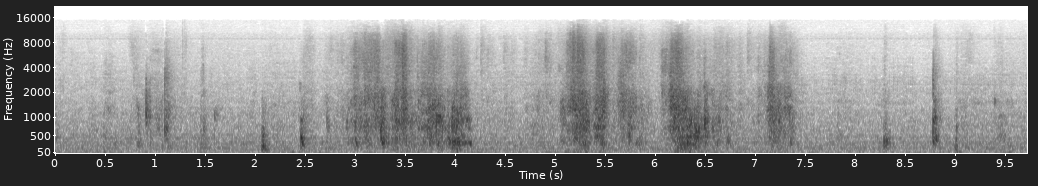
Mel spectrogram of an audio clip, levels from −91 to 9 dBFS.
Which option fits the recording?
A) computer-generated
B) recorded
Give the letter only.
A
